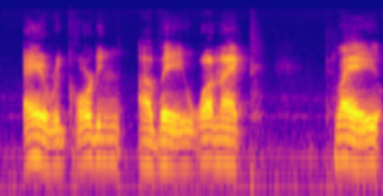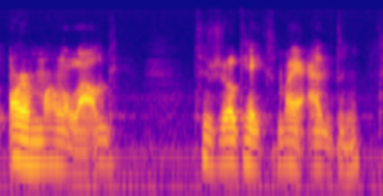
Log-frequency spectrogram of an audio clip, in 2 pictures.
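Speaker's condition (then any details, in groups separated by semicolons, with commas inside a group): Cerebral palsy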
